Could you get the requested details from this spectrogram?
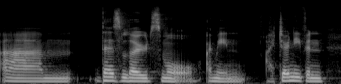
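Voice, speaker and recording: A woman with a British accent speaks with ordinary pitch variation on a very clean recording with a silent background. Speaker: mental health vlogger. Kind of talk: personal testimony. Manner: casual with fillers and restarts.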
